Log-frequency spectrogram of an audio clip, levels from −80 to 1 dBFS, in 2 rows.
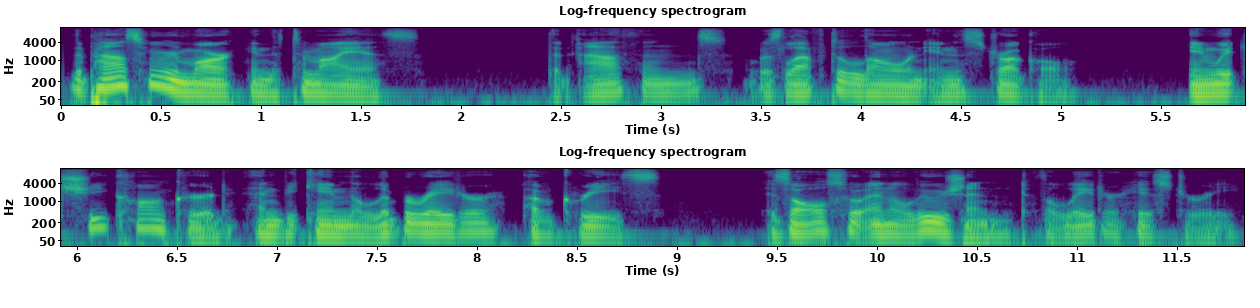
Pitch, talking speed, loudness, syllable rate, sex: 85 Hz, 160 wpm, -22 LUFS, 5.4 syllables/s, male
